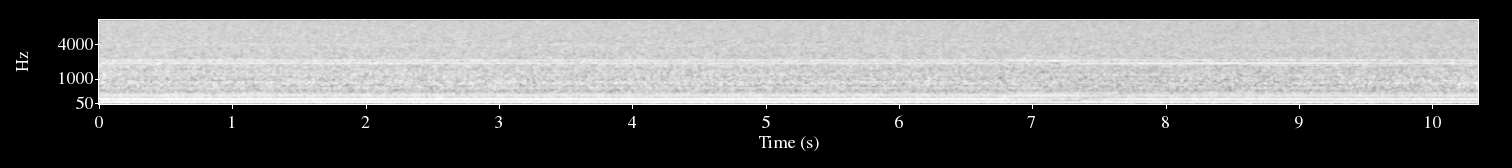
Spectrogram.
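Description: A steady low hum with a faint hiss under it, unchanging throughout.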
